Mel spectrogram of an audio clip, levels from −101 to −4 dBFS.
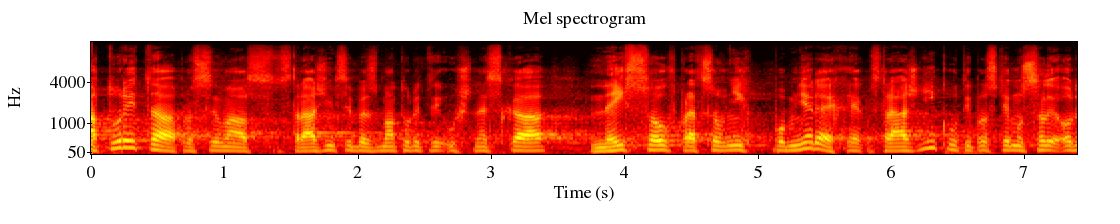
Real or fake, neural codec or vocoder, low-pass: real; none; 14.4 kHz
